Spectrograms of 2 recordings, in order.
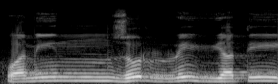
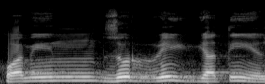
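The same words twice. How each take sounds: Both takes have the same delivery.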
